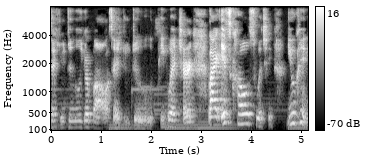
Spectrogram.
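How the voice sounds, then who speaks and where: A young woman with a Chicago accent, talking to the camera in an energetic, slangy way and laughing often. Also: low-pitched. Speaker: vlogger. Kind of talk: casual talk to camera. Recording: echoey room with soft guitar music.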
